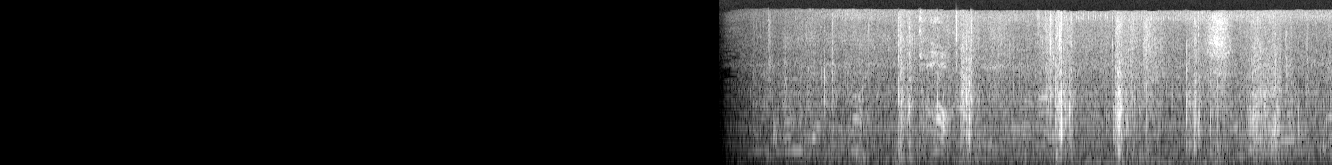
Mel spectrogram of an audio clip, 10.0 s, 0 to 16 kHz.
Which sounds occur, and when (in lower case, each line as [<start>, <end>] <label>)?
[5.42, 9.95] wind
[5.53, 6.53] child speech
[5.57, 5.93] generic impact sounds
[6.05, 6.35] generic impact sounds
[6.68, 6.88] footsteps
[6.88, 7.16] child speech
[7.14, 7.32] footsteps
[7.53, 7.95] man speaking
[7.81, 8.04] footsteps
[8.29, 8.57] footsteps
[8.87, 9.07] footsteps
[9.01, 9.24] breathing
[9.14, 9.47] man speaking
[9.35, 9.69] footsteps
[9.63, 9.95] child speech
[9.72, 9.85] generic impact sounds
